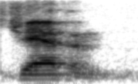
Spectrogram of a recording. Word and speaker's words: Javin: It's Javin. – Javin. I guess just like it looks. Okay. – Just like it looks, yep.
